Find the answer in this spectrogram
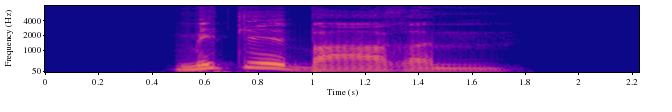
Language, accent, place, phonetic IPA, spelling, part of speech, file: German, Germany, Berlin, [ˈmɪtl̩baːʁəm], mittelbarem, adjective, De-mittelbarem.ogg
- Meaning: strong dative masculine/neuter singular of mittelbar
